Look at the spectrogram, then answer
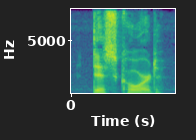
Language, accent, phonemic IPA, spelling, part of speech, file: English, US, /ˈdɪskɔɹd/, discord, noun, En-us-discord.ogg
- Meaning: 1. Lack of concord, agreement, harmony; disaccord 2. Tension or strife resulting from a lack of agreement; dissension 3. Any harsh noise, or confused mingling of sounds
